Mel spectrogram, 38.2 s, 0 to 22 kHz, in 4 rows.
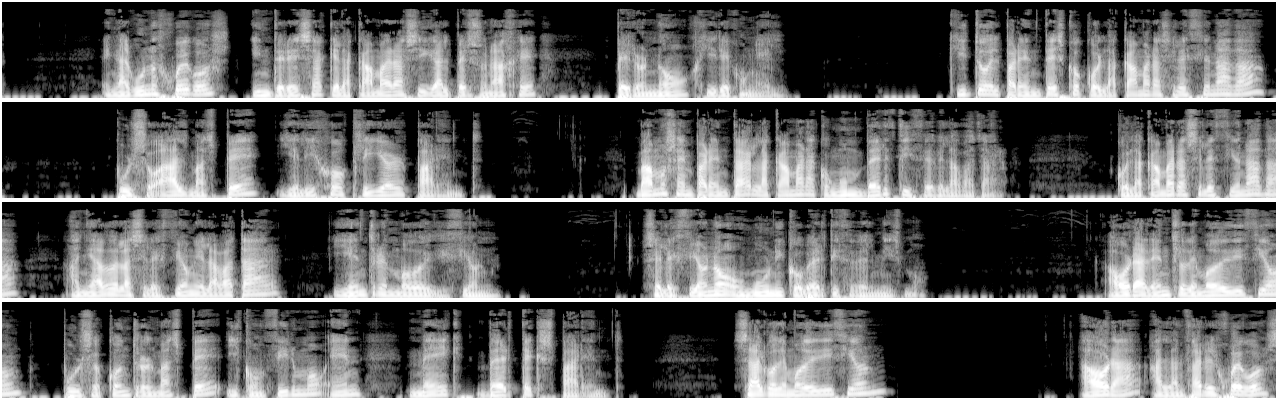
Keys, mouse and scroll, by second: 8.1-11.6 right drag, 11.6 alt+p, 20.9-22.7 right drag, 23.3 Tab, 24.7-27.6 right drag, 28.0-29.8 drag, 28.8-32.9 right drag, 31.3 ctrl+p, 35.3 Tab.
